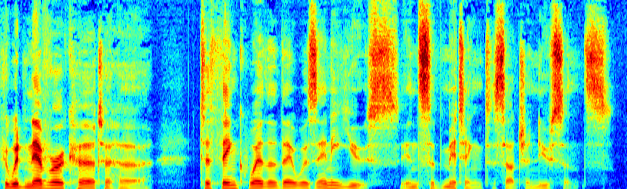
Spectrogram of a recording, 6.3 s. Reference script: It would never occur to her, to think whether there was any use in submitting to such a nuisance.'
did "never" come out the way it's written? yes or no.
yes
